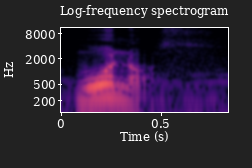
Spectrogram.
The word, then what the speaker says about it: Wuornos: I'll say Aileen Wuornos. – Wuornos. – Yeah. – Whoa. But where did the O go? Because it's W-U-O-R-N-O-S. – W-U-O, right? The U and the O automatically merge. Wuornos.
